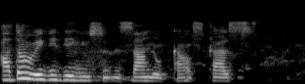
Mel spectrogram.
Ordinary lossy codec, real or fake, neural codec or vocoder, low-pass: none; fake; codec, 16 kHz, 2 kbps, X-Codec, HuBERT features, trained on balanced general audio; none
